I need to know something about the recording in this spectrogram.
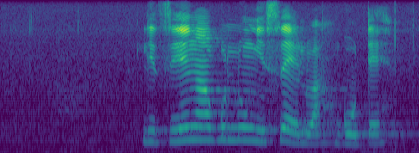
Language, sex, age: Swati, female, 19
